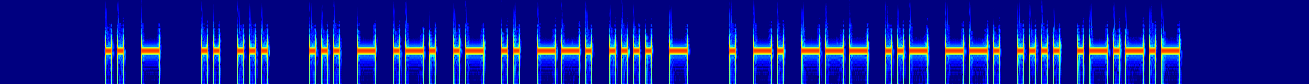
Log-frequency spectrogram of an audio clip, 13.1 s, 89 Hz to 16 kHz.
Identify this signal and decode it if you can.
Morse code, heard as a keyed tone, about 19 wpm, 700 Hz. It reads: IT IS STRAIGHT ENOUGH.
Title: Sentences from Top 1000 Words 20wpm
